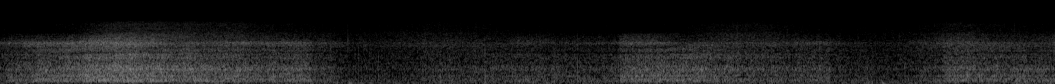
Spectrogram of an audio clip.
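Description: Sea surf washing in on the film soundtrack: a rushing noise with no tone in it, swelling twice, once just after the start and again about six seconds in.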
